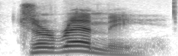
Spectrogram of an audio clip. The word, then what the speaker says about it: Jeremy: Most people just forget that that middle syllable and they're just Jeremy.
